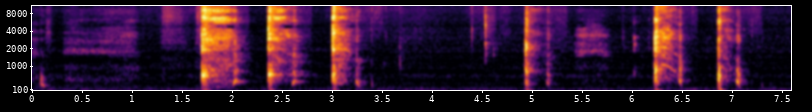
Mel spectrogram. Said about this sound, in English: I know my cough is terrible.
